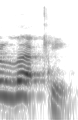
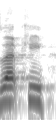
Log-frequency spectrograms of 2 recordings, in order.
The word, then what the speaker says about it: Luepke: Two numbers, two words, number 44, Hunter Leupke. And excuse me if I'm pronouncing the name wrong, I believe it's Luepke.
